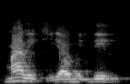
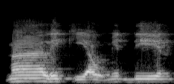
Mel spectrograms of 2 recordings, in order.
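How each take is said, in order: First: The vowel after the m is kept short. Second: The vowel after the m is drawn out long. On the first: "ada kiroat yang mimnya dibaca pendek" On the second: "mimnya dipanjangin"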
